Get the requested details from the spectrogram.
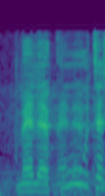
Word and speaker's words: ملكوت: ملكو كو لا، لا نقول كو. ملكوت السماوات والأرض.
